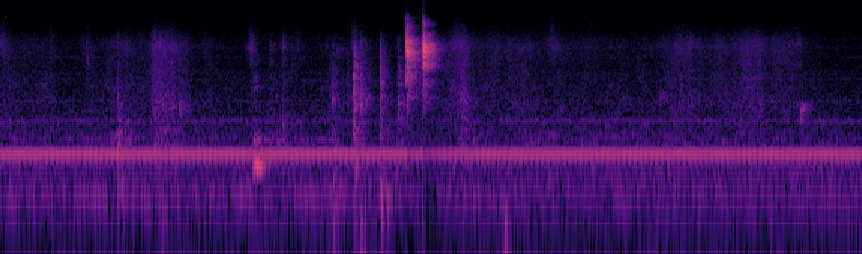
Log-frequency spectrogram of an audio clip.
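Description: A dog-training clicker clicking twice in quick succession about four seconds in, marking the dog's sit, over a steady electrical hum. A few faint taps come before it.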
